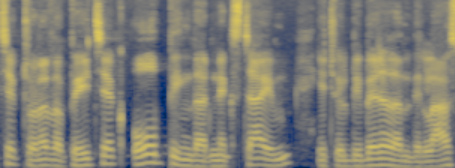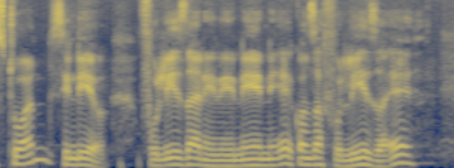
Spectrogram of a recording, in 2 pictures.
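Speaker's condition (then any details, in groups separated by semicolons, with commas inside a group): No condition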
